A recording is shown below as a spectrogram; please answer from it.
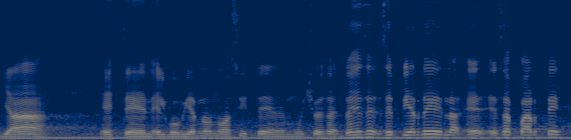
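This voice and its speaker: A man in his sixties from Guanacaste with a Guanacaste Costa Rican accent, a guest talking in a casual interview, rambling and halting with many restarts. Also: mid-range voice, fairly even intonation, noisy background. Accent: Guanacaste Costa Rican Spanish. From Costa Rica, Guanacaste. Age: 60s.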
